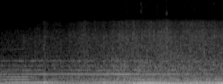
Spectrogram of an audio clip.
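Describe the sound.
A motor yacht's engine drones as the boat cruises through rundown industrial docks, giving a steady, low, humming rumble with a faint tonal whine. It swells slightly louder toward the end, with no voices.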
